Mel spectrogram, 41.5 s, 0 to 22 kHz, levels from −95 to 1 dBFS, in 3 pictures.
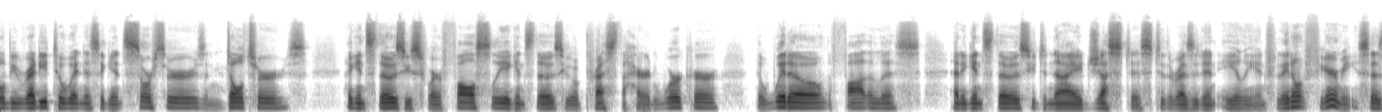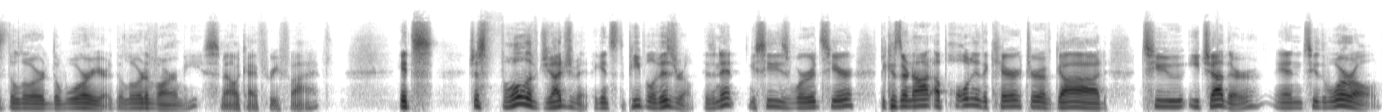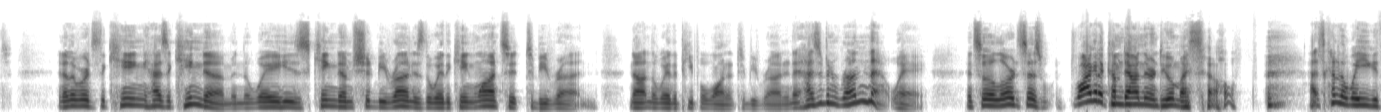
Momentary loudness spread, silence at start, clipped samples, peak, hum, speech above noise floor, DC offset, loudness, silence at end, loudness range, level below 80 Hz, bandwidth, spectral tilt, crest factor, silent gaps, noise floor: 14 LU; 0 s; under 0.1%; -8 dBFS; none; 33 dB; under 0.1%; -28 LUFS; 0 s; 8 LU; -76 dBFS; 11.5 kHz; -5 dB/octave; 20 dB; none; -61 dBFS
